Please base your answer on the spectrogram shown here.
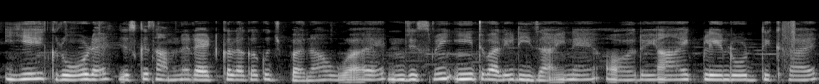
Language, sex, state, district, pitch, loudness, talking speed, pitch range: Hindi, female, Bihar, Begusarai, 220 Hz, -17 LUFS, 190 wpm, 215-230 Hz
